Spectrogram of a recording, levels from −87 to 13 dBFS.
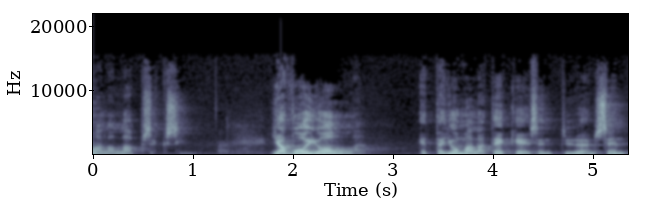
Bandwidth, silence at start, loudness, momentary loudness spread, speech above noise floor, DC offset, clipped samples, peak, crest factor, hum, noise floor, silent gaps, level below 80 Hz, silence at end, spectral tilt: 15.5 kHz; 0 s; -17 LUFS; 16 LU; 33 dB; under 0.1%; under 0.1%; 0 dBFS; 18 dB; none; -50 dBFS; none; -56 dBFS; 0 s; -3.5 dB/octave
